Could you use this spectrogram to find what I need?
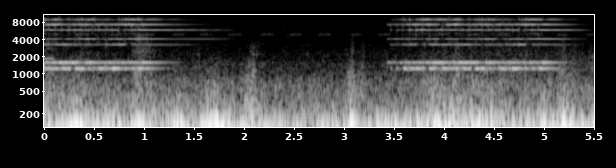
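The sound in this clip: A telephone rings in two long bursts of bright, trilling bell tone, the first at the start and the second from about three and a half seconds, with a low steady hum beneath.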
